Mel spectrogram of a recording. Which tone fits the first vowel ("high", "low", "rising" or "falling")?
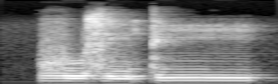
low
